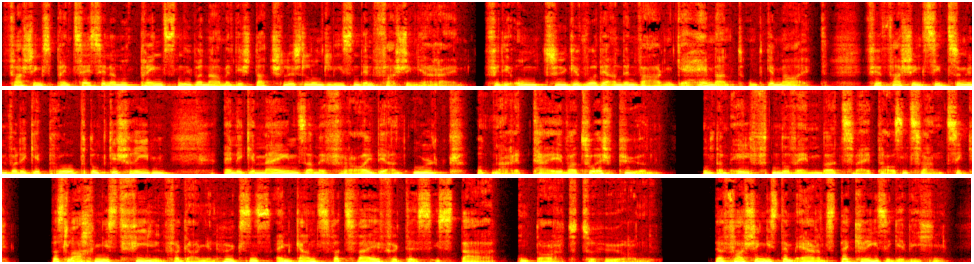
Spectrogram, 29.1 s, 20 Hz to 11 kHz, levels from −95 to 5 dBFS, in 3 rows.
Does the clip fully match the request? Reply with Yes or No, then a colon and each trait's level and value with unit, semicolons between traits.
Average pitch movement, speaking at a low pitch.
No: wide, 7.4 semitones; low, 110 Hz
